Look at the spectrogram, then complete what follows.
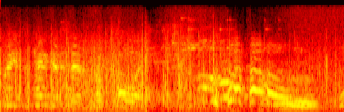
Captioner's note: glass breaking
